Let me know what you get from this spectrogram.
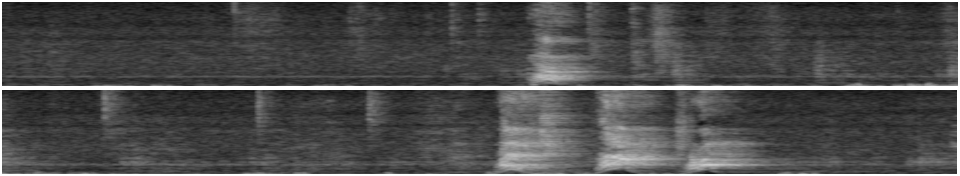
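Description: A small Shih Tzu barks once, pauses, then fires off three quick, high-pitched yaps in close succession. A low rumble of background noise runs underneath throughout.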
